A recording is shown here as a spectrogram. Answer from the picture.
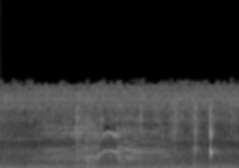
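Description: Tennis shoe squeaking on a hard court as a player moves for a shot. The squeal lasts about a second, rising in pitch and then falling. A single knock, a racket hitting the ball, comes near its start.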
